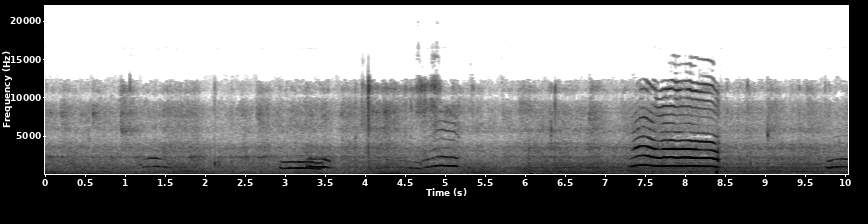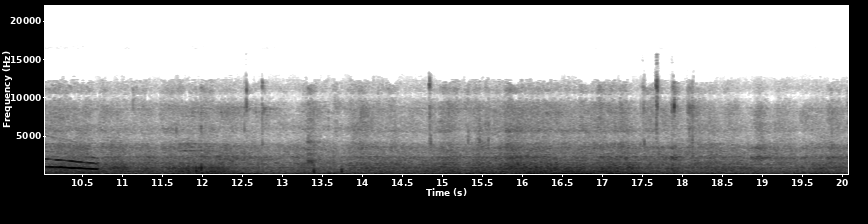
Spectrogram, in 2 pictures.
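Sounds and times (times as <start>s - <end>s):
cat meowing: 2.9s - 3.7s, 4.3s - 5.2s, 7.2s - 8.5s, 9.7s - 10.8s.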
